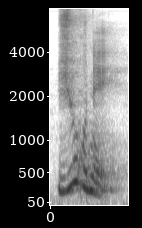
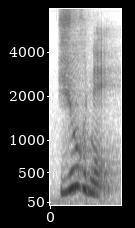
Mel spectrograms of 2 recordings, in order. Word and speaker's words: journée: Now, if I tell you that the E with an accent on top of it is pronounced as a short A. Not A, just A. And of course, the last E is silent.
